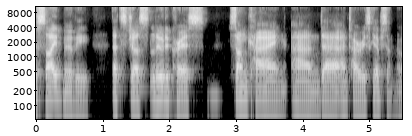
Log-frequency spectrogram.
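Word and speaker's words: Sung Kang: bringing up gal I will note her and Sun Kang is that how you say his name yeah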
